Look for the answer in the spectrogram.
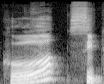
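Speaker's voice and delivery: खो सिप stretched syllable by syllable; very slow demo. Shown as a demonstration. Teacher modelling ninety for the class, very slowly. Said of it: "अब इसका उच्चारण क्या करेंगे?".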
